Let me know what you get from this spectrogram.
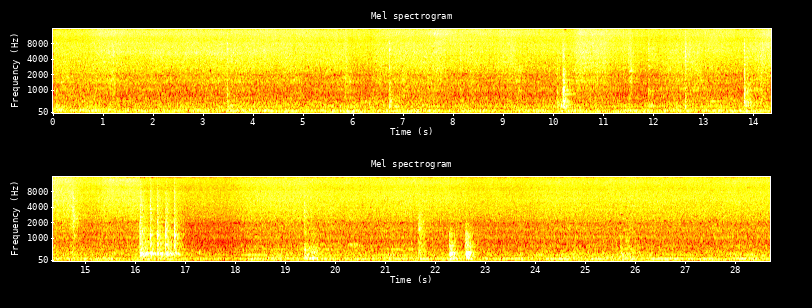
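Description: Cabbage and meat frying in an aluminium wok with a steady sizzle, a metal spatula scraping and knocking against the pan as the food is stirred. A quick rattle of sharp knocks about sixteen seconds in is the loudest moment, with a couple more knocks later.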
